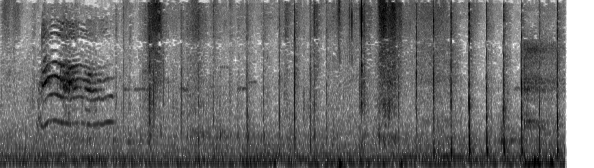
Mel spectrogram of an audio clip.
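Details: A baby cat from a funny cat compilation gives one short wavering meow early on, followed by scattered taps, clicks and a low room rumble.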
